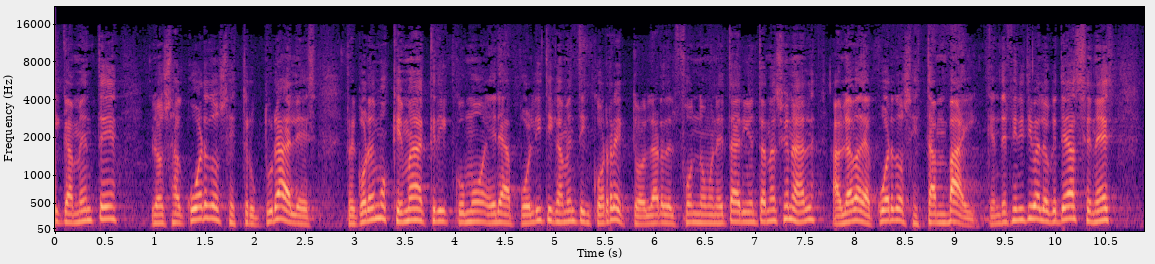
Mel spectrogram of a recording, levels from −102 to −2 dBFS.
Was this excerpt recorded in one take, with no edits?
no; 1 cut; at 7.7 s

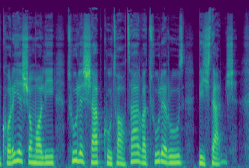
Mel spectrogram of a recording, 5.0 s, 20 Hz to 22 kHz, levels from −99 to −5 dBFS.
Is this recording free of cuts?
yes; 0 cuts

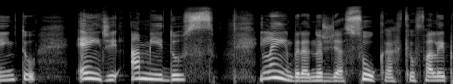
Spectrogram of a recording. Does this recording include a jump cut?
yes; 3 cuts; at 1.0 s, 2.6 s, 3.2 s

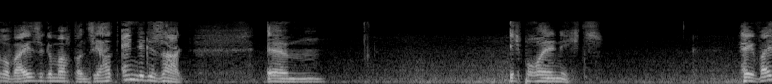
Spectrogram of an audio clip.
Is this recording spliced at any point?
yes; 1 cut; at 1.2 s

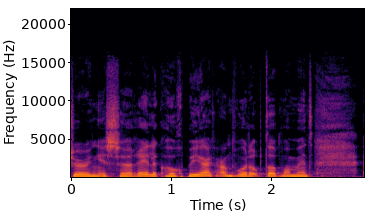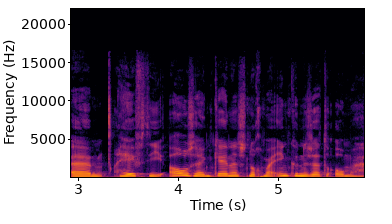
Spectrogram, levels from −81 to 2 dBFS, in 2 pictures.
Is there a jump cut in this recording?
no; 0 cuts

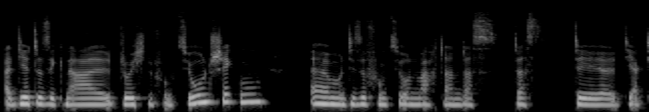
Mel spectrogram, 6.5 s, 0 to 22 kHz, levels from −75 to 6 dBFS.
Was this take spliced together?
no; 0 cuts

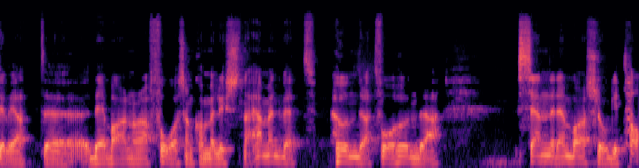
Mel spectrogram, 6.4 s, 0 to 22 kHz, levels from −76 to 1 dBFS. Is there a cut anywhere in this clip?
no; 0 cuts

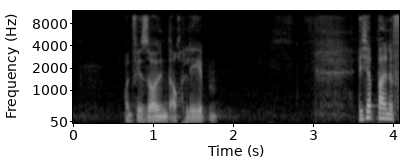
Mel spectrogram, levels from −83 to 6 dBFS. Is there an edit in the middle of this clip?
yes; 1 cut; at 1.2 s

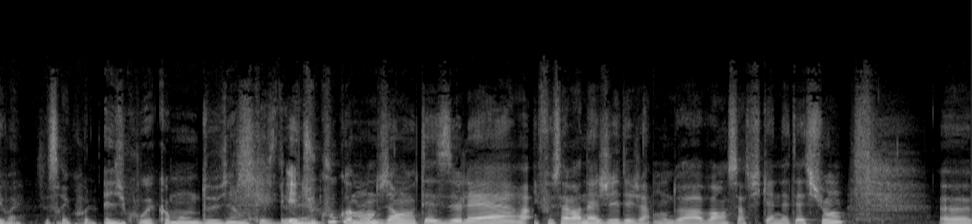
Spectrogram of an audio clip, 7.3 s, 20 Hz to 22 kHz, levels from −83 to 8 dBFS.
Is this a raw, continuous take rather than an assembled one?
yes; 0 cuts

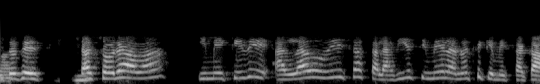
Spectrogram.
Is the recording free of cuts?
yes; 0 cuts

